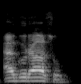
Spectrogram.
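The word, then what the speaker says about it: ἀγοράζω: उसे कहा जाता है एगोराजो। आप इसकी प्रोनाउंसिएशन जो है वो यूट्यूब पे भी देख सकते हैं, वो इस तरह से है, एगोराजो।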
